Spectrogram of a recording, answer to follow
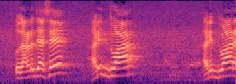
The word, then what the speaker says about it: हरिद्वार: तो उच्चारण क्या होगा, हरिद्वार, ये गलत है, हरिद्वार, हरद्वार, कोटद्वार, च्यवनप्राश, है ना, ऐसे उच्चारण होगा।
